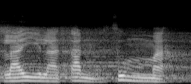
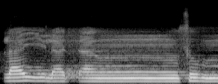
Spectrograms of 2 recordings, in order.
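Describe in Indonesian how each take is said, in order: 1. Bunyi n diucapkan dengan jelas tanpa dengung hidung. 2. Bunyi n tersamar dengan dengung hidung dua ketukan. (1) "dibaca jelas" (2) "dikasih mendengung dua ketukan atau dua harokat"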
